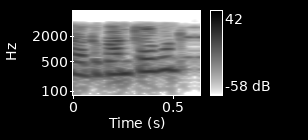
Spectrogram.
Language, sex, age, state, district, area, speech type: Bengali, female, 30-45, West Bengal, Darjeeling, rural, conversation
